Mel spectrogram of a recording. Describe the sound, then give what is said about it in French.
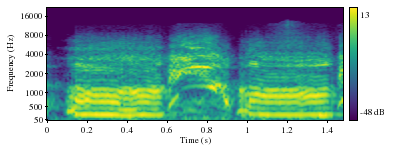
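A man's voice imitates a donkey's bray, loud, alternating a low groaning tone with a higher rising-and-falling squeal in a quick hee-haw rhythm over about a second and a half. “Il tente de faire l'âne.”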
